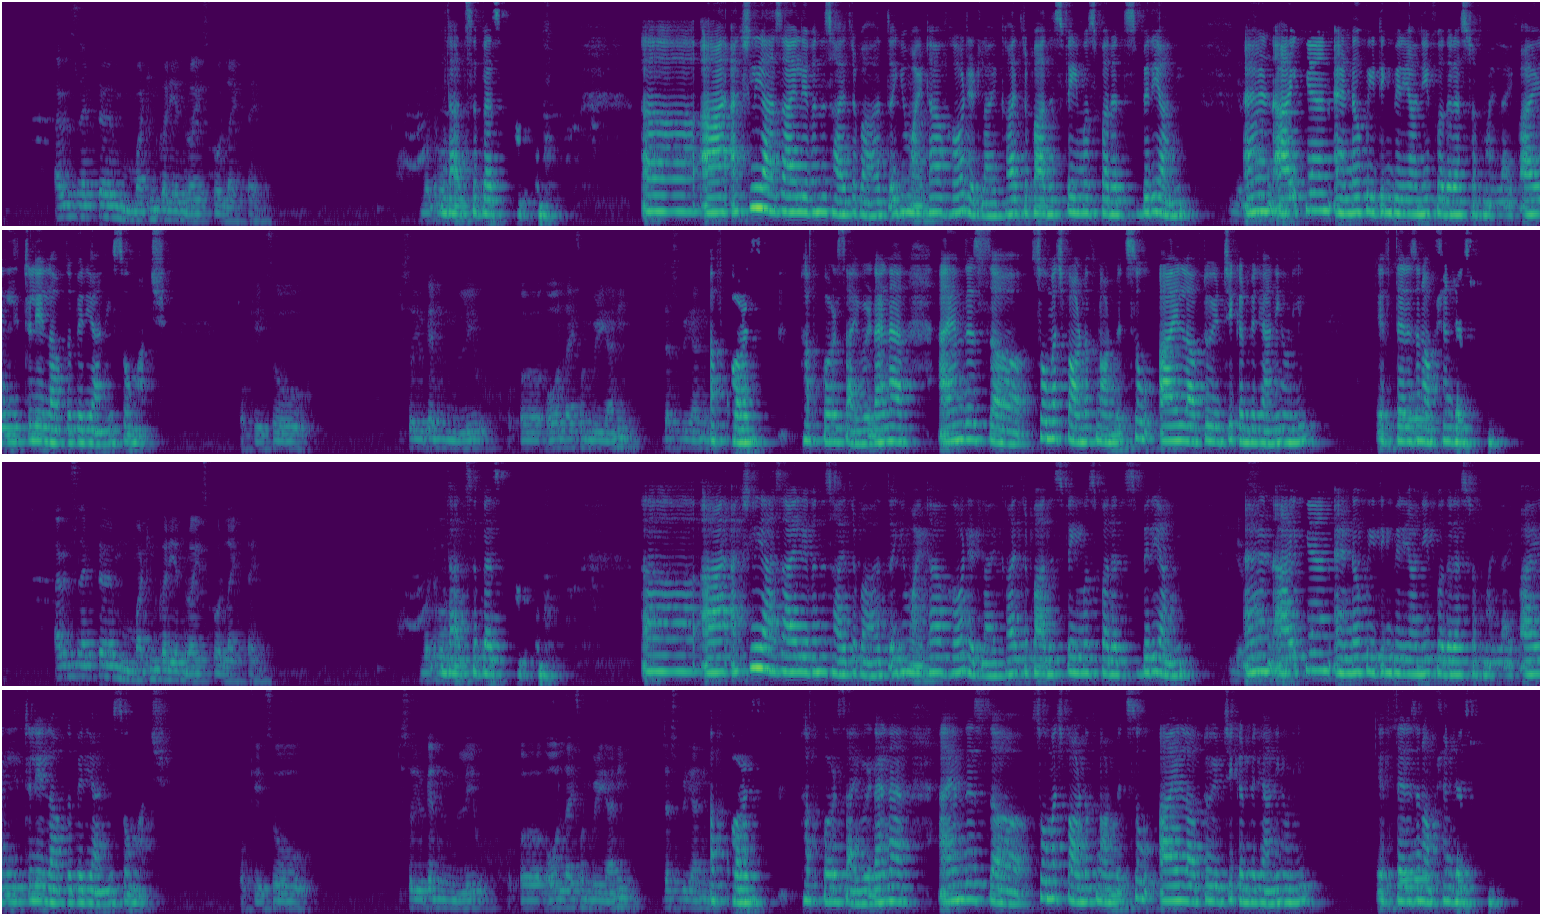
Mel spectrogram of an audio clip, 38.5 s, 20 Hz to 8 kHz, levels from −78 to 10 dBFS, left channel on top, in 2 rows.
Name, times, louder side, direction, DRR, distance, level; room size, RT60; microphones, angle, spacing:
voice 1, 0.6-3.3 5.2-5.9 15.3-15.6 22.2-23.0 24.2-25.3 25.7-27.1 27.5-28.1 36.7-37.1, right 1 dB, 30° right, 4.8 m, -35 dB
voice 2, 5.2-6.2 6.4-6.9 8.0-14.8 15.5-21.2 28.1-28.7 28.9-35.6 36.4-37.9, left 2 dB, 50° left, 1.3 m, -23 dB
24.0 x 14.5 x 2.3 m
head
